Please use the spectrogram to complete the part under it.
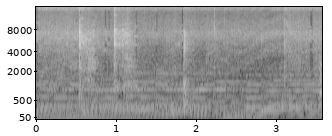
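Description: Cauliflower florets being stirred in a pan with salt and turmeric, a soft scraping mix with a few sharp clinks of the spoon against the pan over a low steady background.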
